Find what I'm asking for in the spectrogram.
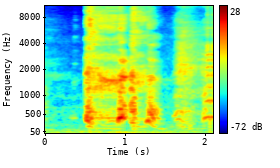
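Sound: coughing fit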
